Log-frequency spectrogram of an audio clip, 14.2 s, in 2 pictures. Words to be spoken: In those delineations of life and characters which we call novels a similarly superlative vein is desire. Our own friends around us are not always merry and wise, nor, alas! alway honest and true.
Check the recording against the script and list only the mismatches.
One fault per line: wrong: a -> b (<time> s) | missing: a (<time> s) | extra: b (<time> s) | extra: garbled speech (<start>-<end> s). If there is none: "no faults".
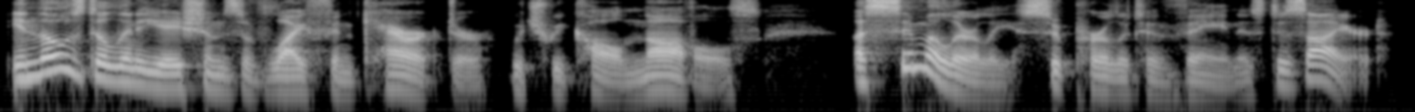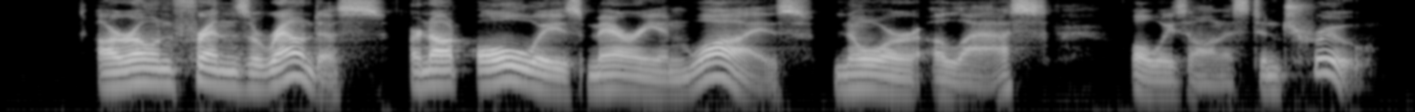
wrong: characters -> character (1.8 s)
wrong: desire -> desired (6.3 s)
wrong: alway -> always (12.7 s)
